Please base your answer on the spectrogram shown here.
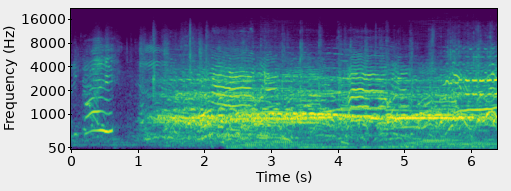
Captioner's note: crowd cheering joyfully; intense instrumental music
